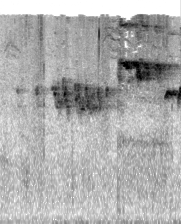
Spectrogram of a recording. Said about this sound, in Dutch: Boven ons hoofd. Dit. Zanglijster? Nee. Oh. Ah. Dat is een van jouw favoriete vogeltjes.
